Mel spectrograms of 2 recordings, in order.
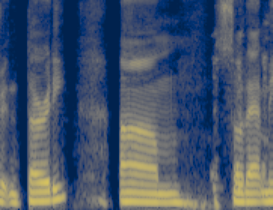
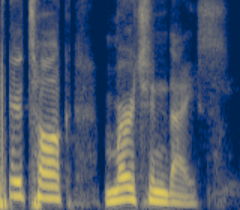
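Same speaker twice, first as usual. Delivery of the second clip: slow, raised-pitch ceremonial unveiling; grand announcement; 4 semitones higher, slower than usual. Pretend. Host unveils the show's merchandise, grand announcement. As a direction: draw it out like a big reveal.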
